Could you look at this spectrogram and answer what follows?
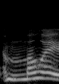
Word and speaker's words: moai: and some with a zoom option a moi moai is a Japanese word for an activity shared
